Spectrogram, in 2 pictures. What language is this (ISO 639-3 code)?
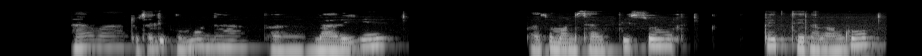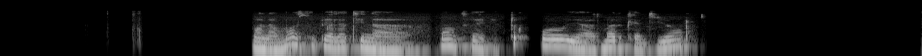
lin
